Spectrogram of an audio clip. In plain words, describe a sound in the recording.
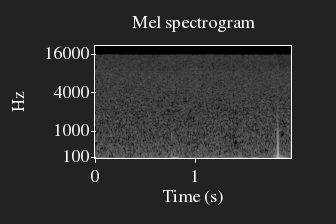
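Floodwater sloshes around wading legs.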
